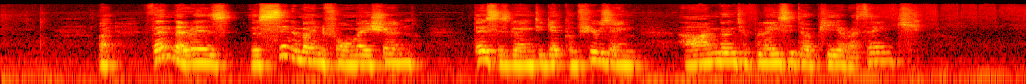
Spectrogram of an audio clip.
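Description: An elderly man speaks calmly and clearly nearby.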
